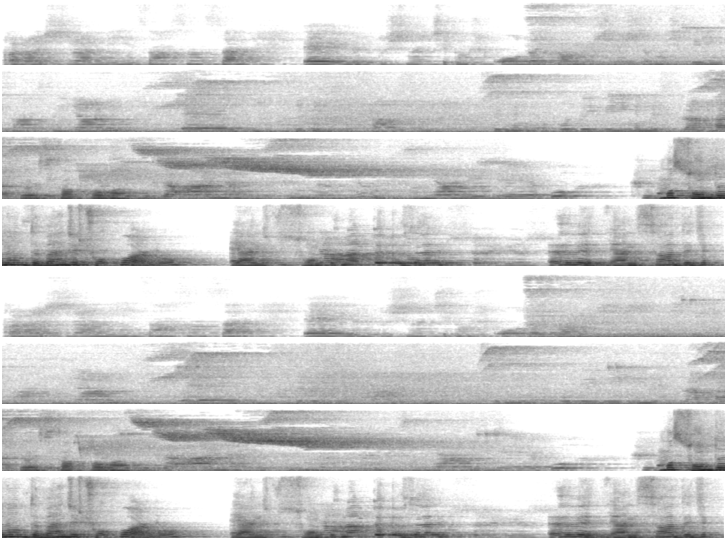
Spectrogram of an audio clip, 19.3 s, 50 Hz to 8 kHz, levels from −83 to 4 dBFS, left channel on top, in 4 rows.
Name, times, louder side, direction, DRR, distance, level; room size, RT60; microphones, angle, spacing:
voice 1, 0.0-7.8 8.1-15.0 16.0-18.2, left 3 dB, 65° left, -1 dB, 0.8 m, -35 dB
sound 1, 3.5-13.0, right 3 dB, 55° right, 1.0 m, -35 dB
voice 2, 9.8-10.5 14.0-15.7 16.0-17.4 18.1-19.2, equal, 5° right, 6 dB, 0.4 m, -18 dB
7.6 x 2.8 x 5.8 m, 0.81 s
head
